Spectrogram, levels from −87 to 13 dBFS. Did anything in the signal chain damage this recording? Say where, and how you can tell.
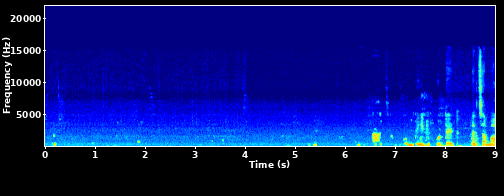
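Yes. In call processing, the echo canceller likely left part of the loudspeaker signal in the microphone path, so the other side's voice leaks through: a faint scrap at 0.29–0.33 s far below the talker, then louder bursts at 5.34–5.47 s and 6.2–6.3 s.

Also in call processing, both sides talking at once likely made the canceller unable to separate talker from echo, so it turned everything down. This speech suppressed in double talk runs from 6.31 to 7.91 s. The voice sinks by up to about 30 dB.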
